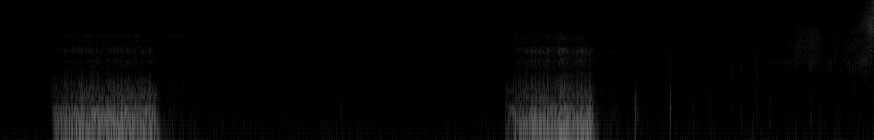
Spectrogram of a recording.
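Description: Two loud, deep, rumbling breaths about four seconds apart, then quiet with small clicks; a dog's heavy snoring.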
